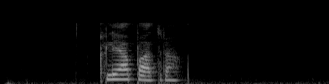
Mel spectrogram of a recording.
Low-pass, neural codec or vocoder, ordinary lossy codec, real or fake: 7.2 kHz; none; AAC, 32 kbps; real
